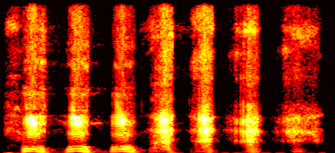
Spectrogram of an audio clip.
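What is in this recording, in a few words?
Vox Happy, English; Bernheim; kingsraid; voices heroes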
